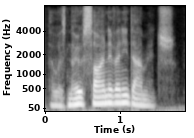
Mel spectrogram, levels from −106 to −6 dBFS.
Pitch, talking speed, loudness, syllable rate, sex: 130 Hz, 225 wpm, -15 LUFS, 6.8 syllables/s, male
